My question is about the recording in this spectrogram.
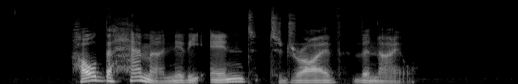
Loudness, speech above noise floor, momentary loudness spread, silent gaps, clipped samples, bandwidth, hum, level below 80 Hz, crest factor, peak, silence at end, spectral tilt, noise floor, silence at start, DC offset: -27 LUFS; 47 dB; 12 LU; none; under 0.1%; 15 kHz; none; -52 dBFS; 20 dB; -8 dBFS; 1.1 s; -6.5 dB/octave; -73 dBFS; 0.7 s; under 0.1%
